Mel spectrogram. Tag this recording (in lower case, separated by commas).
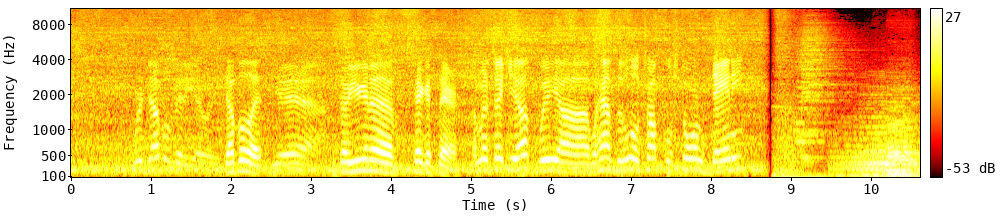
outside, urban or man-made, speech, music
